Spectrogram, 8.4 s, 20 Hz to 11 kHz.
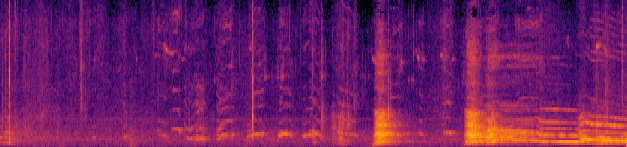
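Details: Bull Terrier puppies on their first outing, 18 January 2015, make faint soft whimpers that build into two loud yelps and a long falling whine at the end.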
